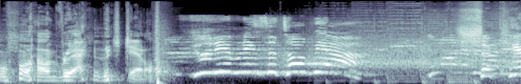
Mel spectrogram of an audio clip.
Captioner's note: chuckles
